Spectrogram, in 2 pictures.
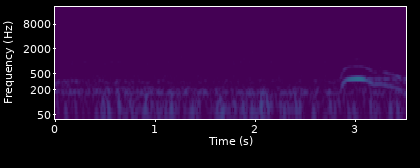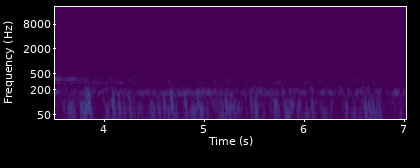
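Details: Eurasian eagle-owl, one of two calling at night, gives a single deep hoot that rises briefly and then falls away, set against constant low-pitched rumbling noise.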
